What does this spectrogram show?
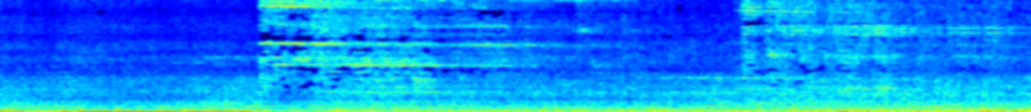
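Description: CSX autorack freight cars rolling past close by, a heavy steady rumble from wheels on the rails. A high-pitched wheel squeal sets in about a second in and carries on over the rumble.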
